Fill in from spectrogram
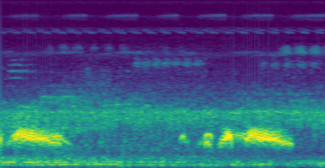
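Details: Spotted dove singing a long, soft, mellow coo, then a few short quiet notes and another long coo that slides slightly down. A faint steady high tone hums behind.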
